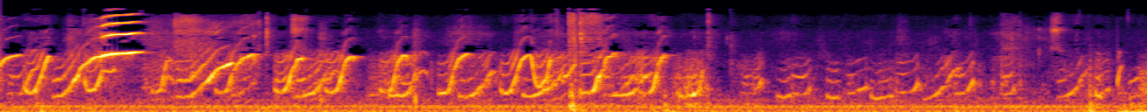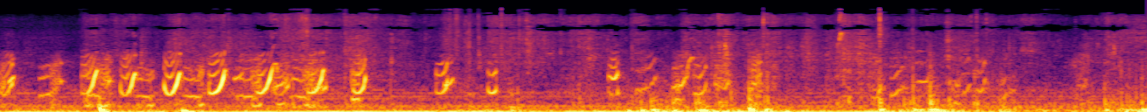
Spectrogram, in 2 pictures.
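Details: Pet guinea pigs, including a Peruvian guinea pig about to have his first haircut, at vegetable-feeding time; quick rising squeaks run for several seconds, then thin out into softer chirps beneath rustling and a low rumbling background.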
